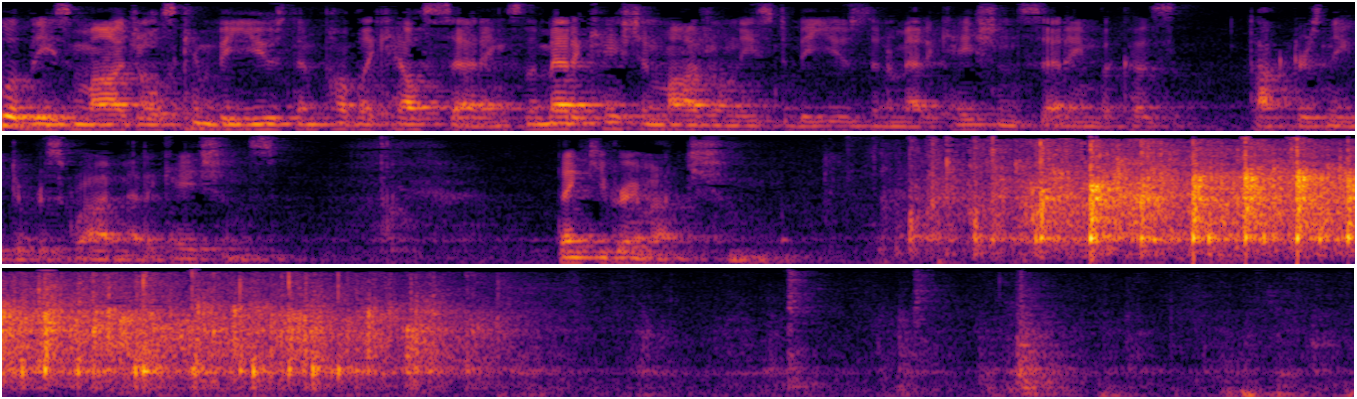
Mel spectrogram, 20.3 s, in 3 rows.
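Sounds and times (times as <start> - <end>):
speech: 0.0 - 8.8, 9.5 - 11.7
audience applause: 11.2 - 16.4.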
